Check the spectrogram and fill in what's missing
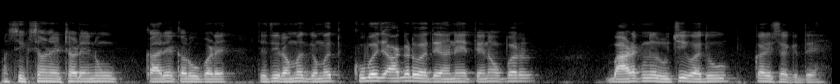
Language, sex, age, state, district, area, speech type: Gujarati, male, 18-30, Gujarat, Anand, urban, spontaneous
